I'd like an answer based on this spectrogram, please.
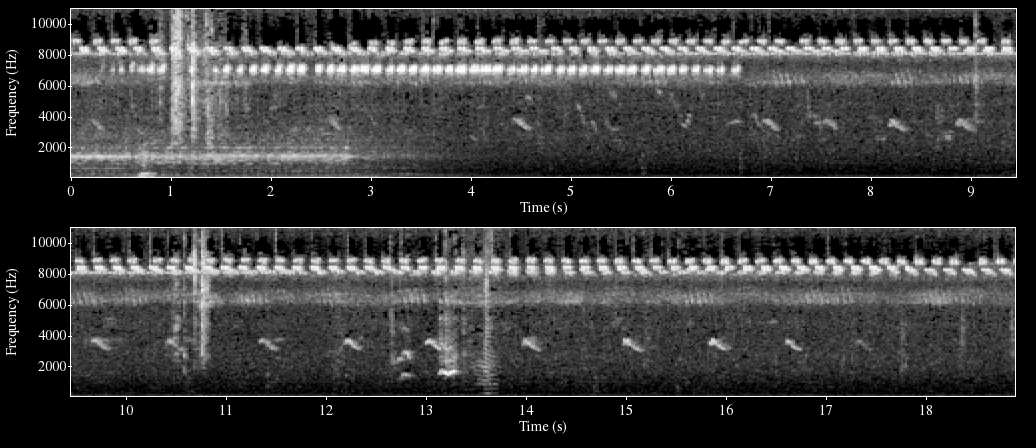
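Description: Faint field ambience: insects trilling steadily at a high pitch, with a run of short chirps about twice a second and a single louder bird call about two-thirds of the way through. A steady lower hum and a knock under a second in fade out within the first three seconds.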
